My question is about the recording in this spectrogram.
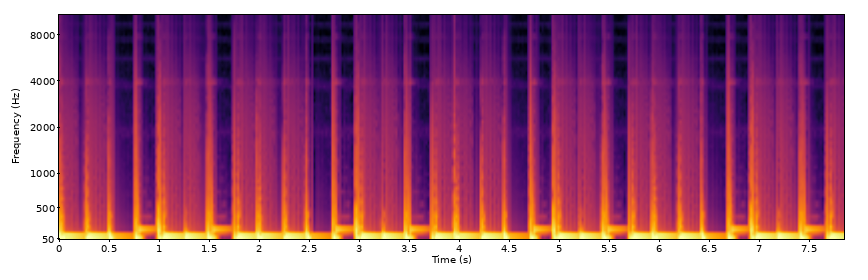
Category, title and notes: Music > Solo percussion
122 606Mod-BD Loop 06
606, Analog, Bass, Drum, DrumMachine, Electronic, Kit, Loop, Mod, Modified, music, Synth, Vintage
